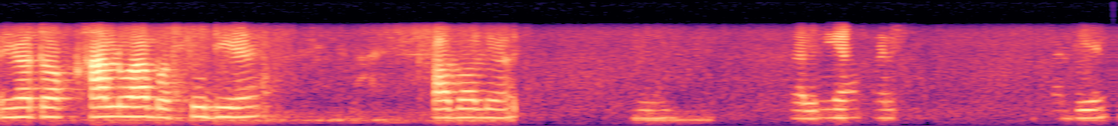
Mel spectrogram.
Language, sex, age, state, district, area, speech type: Assamese, female, 30-45, Assam, Udalguri, rural, conversation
